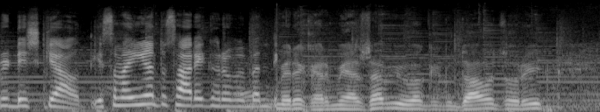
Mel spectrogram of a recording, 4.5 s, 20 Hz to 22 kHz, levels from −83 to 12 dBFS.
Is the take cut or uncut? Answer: cut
